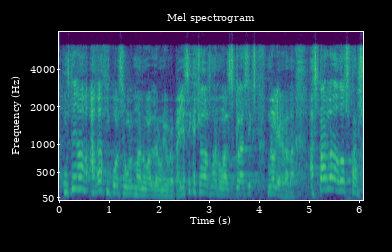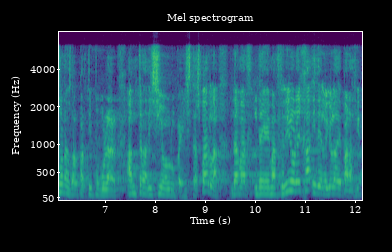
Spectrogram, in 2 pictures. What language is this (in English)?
Catalan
